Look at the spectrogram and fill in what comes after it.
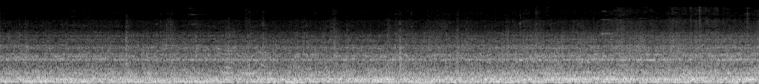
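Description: Steady rumble of a small amusement-park train rolling along its track, heard from an open passenger car, with a faint steady whine over it.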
